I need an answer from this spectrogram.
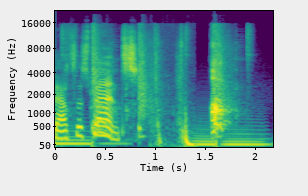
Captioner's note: insulted noise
